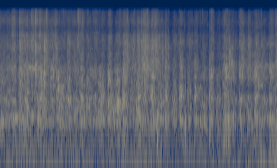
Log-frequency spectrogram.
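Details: Boerboel, a South African Mastiff kept as a pet in Egypt, during a weekly cleaning session: fast, steady breathy panting runs through the whole stretch in quick rhythmic huffs, with no barking and faint room noise behind.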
